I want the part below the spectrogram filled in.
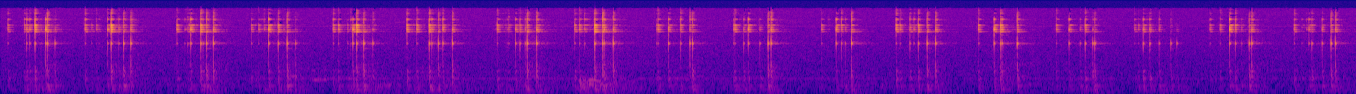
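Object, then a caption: Ribbed glass jar tapped with fingernails. Long painted nails tap and scratch the sides of a large, empty ribbed glass jar with a white ceramic lid, tied with a gingham and lace ribbon and a ceramic heart charm. Quick, bright, clicky taps come in rapid clusters, with faint scratching between them. Each tap dies away almost instantly, with very little low end.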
